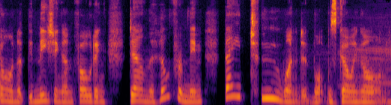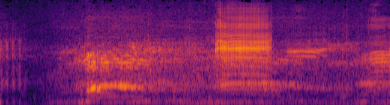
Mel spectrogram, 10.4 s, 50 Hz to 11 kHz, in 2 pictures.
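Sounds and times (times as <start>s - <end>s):
speech: 0.0s - 5.4s, 6.3s - 6.8s
flock of sheep bleating: 4.1s - 10.4s.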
